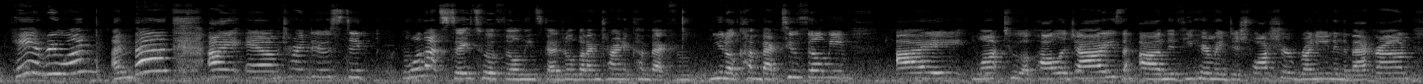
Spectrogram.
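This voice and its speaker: Amid noticeable background noise and audible room echo, a woman projects her high-pitched voice with ordinary pitch variation. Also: moderate pace. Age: 30s. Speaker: budgeting vlogger. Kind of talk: casual vlog talk. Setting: at home. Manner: chatty, filler-heavy.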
